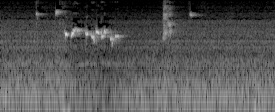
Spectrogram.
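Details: Tame bulbul delivering error-free song for teaching chicks: a thin high note, a rapid warbled phrase, then a sharp broad click and a soft high whistle.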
